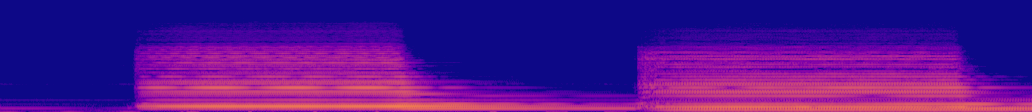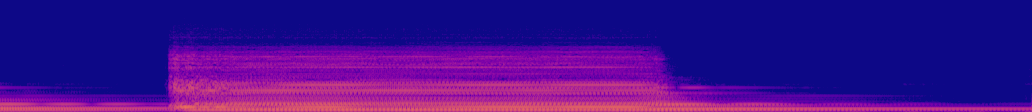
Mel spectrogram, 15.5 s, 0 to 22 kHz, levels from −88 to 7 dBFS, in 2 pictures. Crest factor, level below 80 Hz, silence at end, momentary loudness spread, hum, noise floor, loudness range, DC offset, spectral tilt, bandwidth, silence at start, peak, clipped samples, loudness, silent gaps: 14 dB; -58 dBFS; 0 s; 18 LU; none; -65 dBFS; 7 LU; under 0.1%; -8 dB/octave; 8.8 kHz; 1 s; -18 dBFS; under 0.1%; -32 LUFS; none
